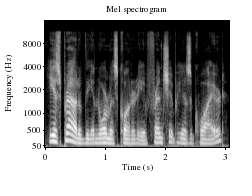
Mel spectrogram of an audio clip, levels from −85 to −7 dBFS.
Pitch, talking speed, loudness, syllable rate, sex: 135 Hz, 235 wpm, -17 LUFS, 6.5 syllables/s, male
